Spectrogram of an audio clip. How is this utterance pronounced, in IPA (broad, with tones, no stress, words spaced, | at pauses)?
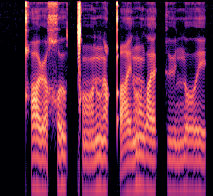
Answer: qʰə˞˧˩χu˧ ǀɔ̃˩˧ɾũ˧˩ə̯ qʼɛ˩˧ɾũ˥lˠɛ˧ kʉ˧no˥˧ɪ̯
